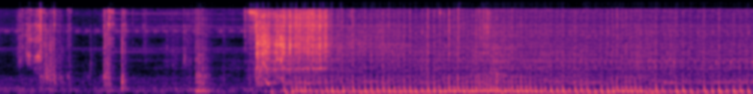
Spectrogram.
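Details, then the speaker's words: Honda Beat FI scooter after a spark plug replacement, before a manual reset. With no throttle input the idle keeps rising and falling with an uneven, stuttering misfire. The cause is not yet confirmed; the fuel pump and throttle body sensor are still to be checked. "Oke bisa terdengar ya sama teman-teman ya ini gasnya masih naik turun ya gasnya masih naik ya Nah di sini gasnya tidak dipegang ya ini masih naik turun dan masih brebet ya"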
